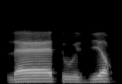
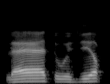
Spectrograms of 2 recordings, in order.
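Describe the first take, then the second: No difference in how they are said.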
